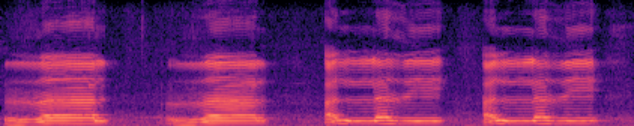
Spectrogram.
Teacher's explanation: सिर्फ ज़बान की नोक को सना उलिया के किनारे पर लगाएंगे, बाकी ज़बान के हर हिस्से को बचा कर रखेंगे, कहीं भी टच नहीं होने पाए। अगर ज़बान का कुछ भी हिस्सा इधर उधर टच हुआ तो दाल का सही तलफ़्फ़ुज़ नहीं होगा।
